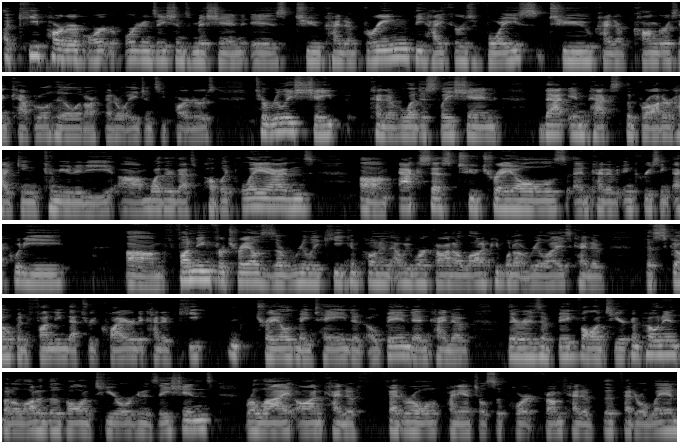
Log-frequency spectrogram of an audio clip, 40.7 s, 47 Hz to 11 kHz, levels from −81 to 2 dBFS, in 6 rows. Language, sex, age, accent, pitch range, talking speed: English, male, 30-49, American, 105-120 Hz, 170 wpm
